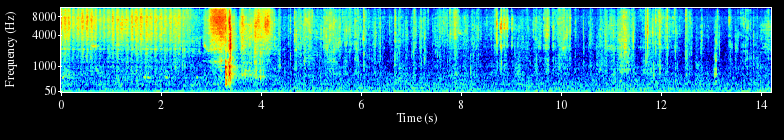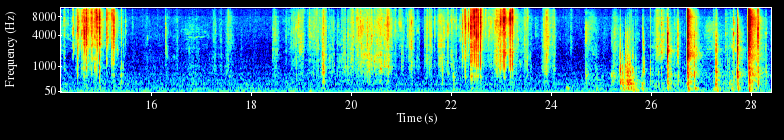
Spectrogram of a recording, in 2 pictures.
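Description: Handling of napa cabbage leaves and kimchi in a plastic storage box: a few brief rustling, crinkling bursts, then a quick series of sharp plastic clicks near the end as the box's lid is pressed on and latched.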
